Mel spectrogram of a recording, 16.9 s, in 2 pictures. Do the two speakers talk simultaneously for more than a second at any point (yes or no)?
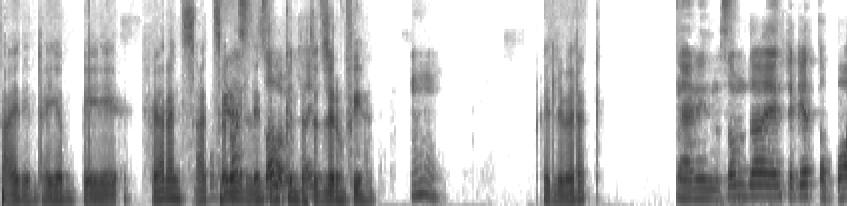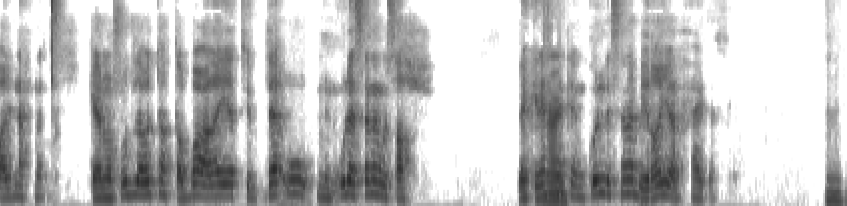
yes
